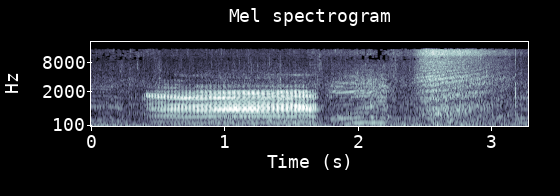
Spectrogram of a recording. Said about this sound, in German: und die zum Campground gehörenden Highland-Rinder dabei beobachtet, wie sie den Böen trotzen.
